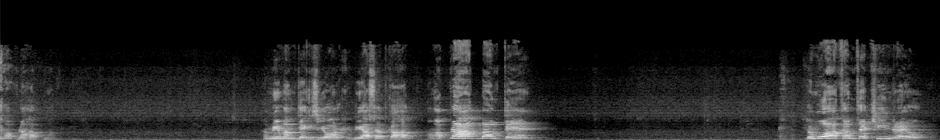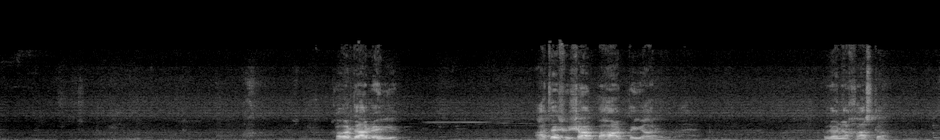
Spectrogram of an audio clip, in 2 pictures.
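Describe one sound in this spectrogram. An elderly man speaks forcefully into a microphone over a loudspeaker, in bursts with pauses.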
